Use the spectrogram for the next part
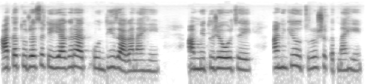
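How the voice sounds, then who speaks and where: A woman's voice: high-pitched, fairly even intonation, moderate pace, no room sound, studio quality. A woman voicing a harsh, scornful older mother-in-law in a spoken story, scolding and dismissive.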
